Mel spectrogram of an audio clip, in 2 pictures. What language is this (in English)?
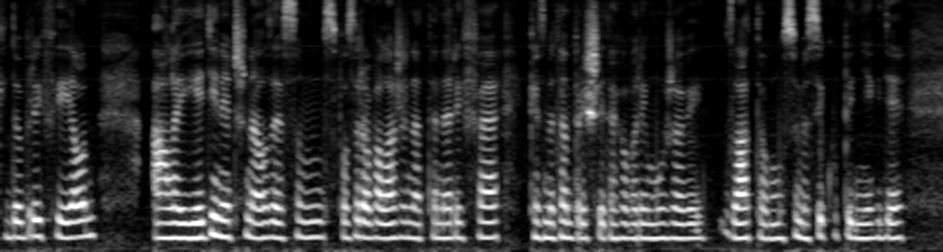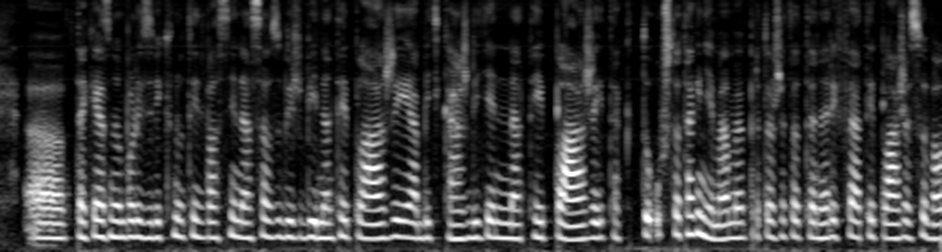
Slovak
